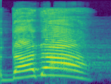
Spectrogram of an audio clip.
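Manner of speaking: loud desperate third shout. Retold or imitated. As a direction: yell for grandpa at full voice. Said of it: "મેં દાદાને ત્રીજી બૂમ પાડી".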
